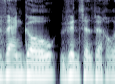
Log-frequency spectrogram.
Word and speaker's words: Van Gogh: Vincent van Gogh. The people in the south tend to have a soft G and they say Van Gogh.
